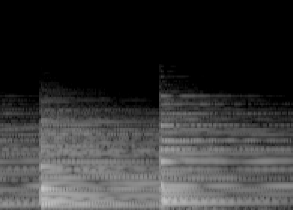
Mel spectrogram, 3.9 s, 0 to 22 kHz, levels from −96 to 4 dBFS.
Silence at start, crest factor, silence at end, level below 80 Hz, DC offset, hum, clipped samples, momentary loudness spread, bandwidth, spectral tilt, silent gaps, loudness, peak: 0 s; 18 dB; 0 s; -54 dBFS; under 0.1%; none; under 0.1%; 17 LU; 3.6 kHz; -11.5 dB/octave; none; -30 LUFS; -12 dBFS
